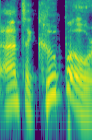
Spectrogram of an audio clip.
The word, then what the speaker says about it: Antetokounmpo: It's like, I got Antetokounmpo, right?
